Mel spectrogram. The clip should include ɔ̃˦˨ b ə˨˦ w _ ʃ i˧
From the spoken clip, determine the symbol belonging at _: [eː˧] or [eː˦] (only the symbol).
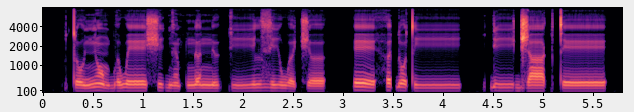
eː˧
